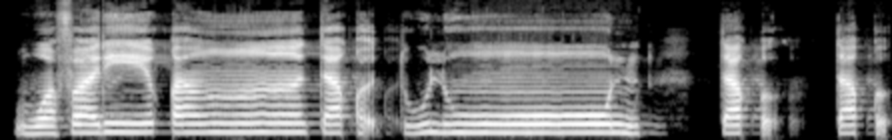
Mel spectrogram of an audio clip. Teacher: تق یہ قاف جو تھوڑی سی ہلائی جا رہی ہے یہ بھی قلقلہ کا اصول فالو کیا جا رہا ہے۔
